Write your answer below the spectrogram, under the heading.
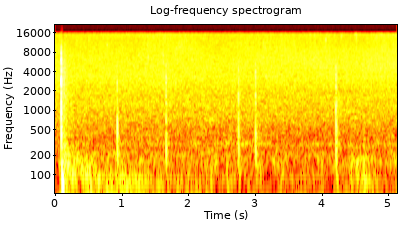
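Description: Fireworks going off: one loud boom just after the start with a low rumble trailing it, then about five lighter, sharp bangs spaced out over the next few seconds.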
